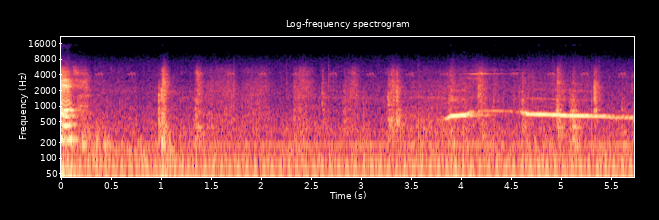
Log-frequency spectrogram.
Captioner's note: insects chirping; wolves howling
